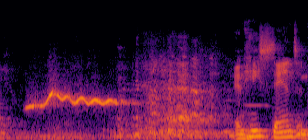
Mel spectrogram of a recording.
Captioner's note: whistling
